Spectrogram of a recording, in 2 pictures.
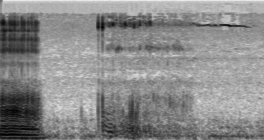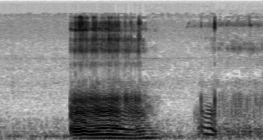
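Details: Four-month-old Shih Tzu puppy named Nao asleep, giving two loud, rasping snores with a rough buzzy tone, one at the start and one about four seconds later, with soft breathing rumbles between them.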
